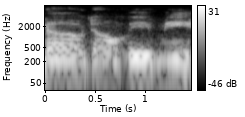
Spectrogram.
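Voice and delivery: long, high, drawn-out screaming cry. Recounting a scene to a listener, acting out a character's scream. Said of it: "he's screaming".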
